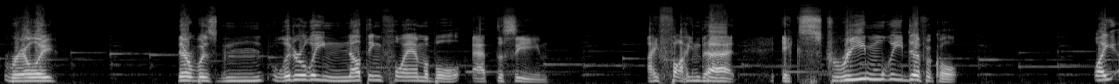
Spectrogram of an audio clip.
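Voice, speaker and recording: A man's voice: high voice, a bit bright. A man giving casual, reactive commentary while streaming a game, swearing casually. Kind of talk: casual let's-play commentary.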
